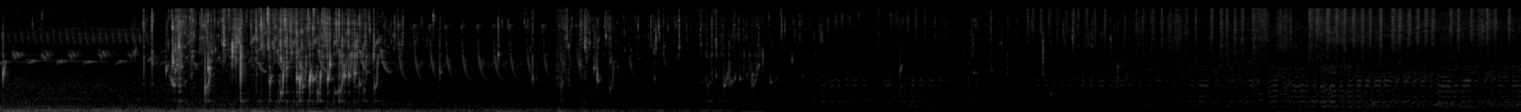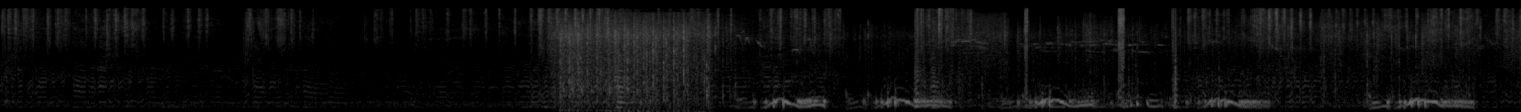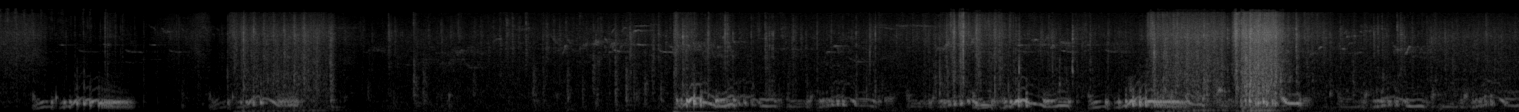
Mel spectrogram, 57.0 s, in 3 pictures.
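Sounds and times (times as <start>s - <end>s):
pigeons cooing: 28.4s - 30.9s, 31.5s - 35.0s, 36.1s - 37.5s, 38.5s - 39.8s, 40.7s - 41.8s, 46.4s - 57.0s.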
